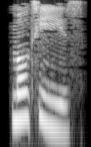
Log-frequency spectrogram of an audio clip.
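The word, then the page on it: Maltese: mɔ:lˈti:z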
